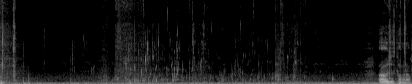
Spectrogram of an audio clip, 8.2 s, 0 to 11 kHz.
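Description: Coolant being poured into the radiator of a 2012 Nissan Altima 2.5, a steady low trickle and gurgle heard close by, with a brief louder splash near the end.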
